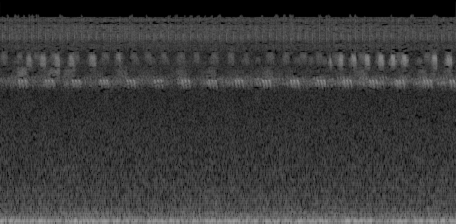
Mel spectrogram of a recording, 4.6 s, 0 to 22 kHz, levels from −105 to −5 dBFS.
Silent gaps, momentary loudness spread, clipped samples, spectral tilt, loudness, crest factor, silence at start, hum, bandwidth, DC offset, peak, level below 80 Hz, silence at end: none; 4 LU; under 0.1%; -2 dB/octave; -47 LUFS; 16 dB; 0 s; none; 17 kHz; under 0.1%; -32 dBFS; -52 dBFS; 0 s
